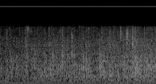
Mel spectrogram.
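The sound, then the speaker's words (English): Rain falls in a steady, dense patter of many fine drops, a continuous hissing splatter that holds at a moderate level throughout. “Raindrops splatter on his face and suit.”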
